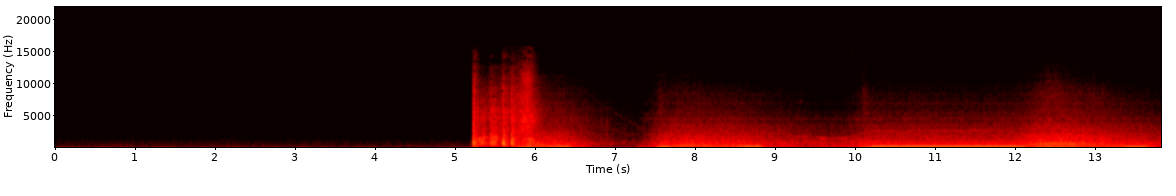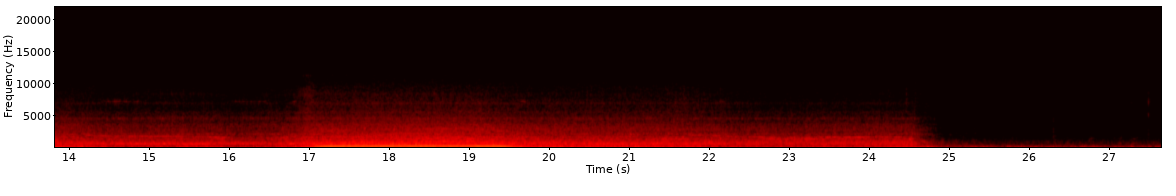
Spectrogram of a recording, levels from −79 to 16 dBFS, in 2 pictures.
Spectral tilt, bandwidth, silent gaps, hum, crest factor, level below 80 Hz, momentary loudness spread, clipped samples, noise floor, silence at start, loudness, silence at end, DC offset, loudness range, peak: -4.5 dB/octave; 16 kHz; none; none; 28 dB; -52 dBFS; 14 LU; under 0.1%; -66 dBFS; 0.65 s; -37 LUFS; 0 s; under 0.1%; 12 LU; -12 dBFS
